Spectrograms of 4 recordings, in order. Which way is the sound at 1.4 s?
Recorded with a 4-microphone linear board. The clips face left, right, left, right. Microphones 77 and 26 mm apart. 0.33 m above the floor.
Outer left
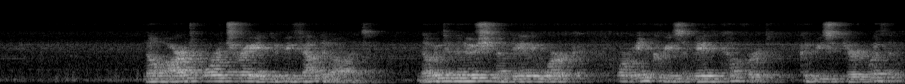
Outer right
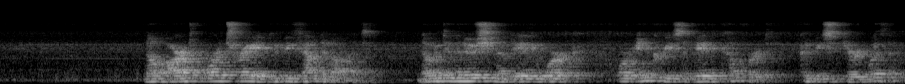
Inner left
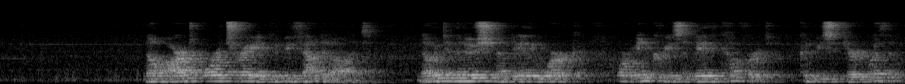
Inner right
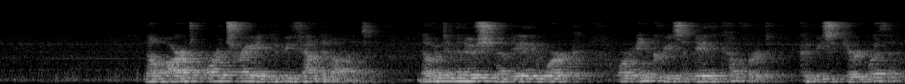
10° left (ahead or behind).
